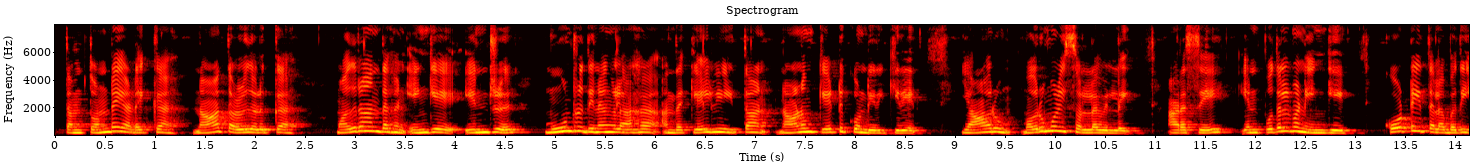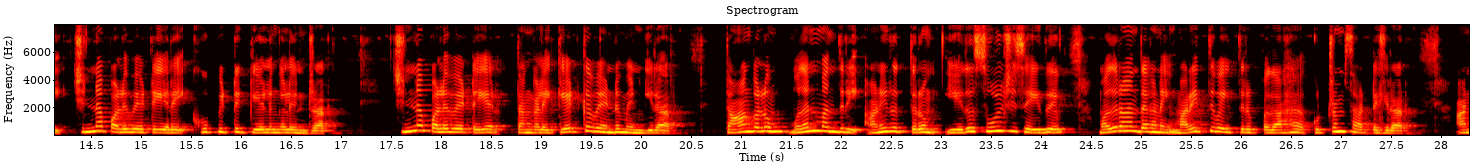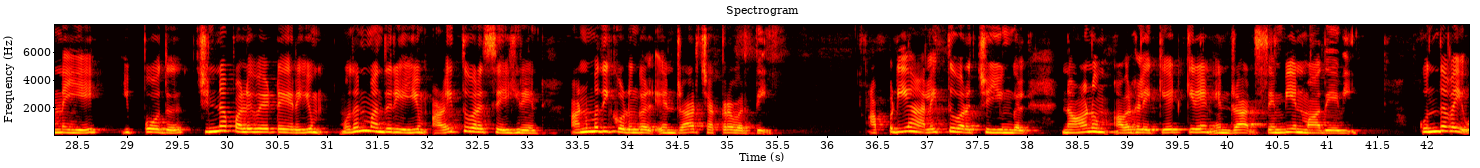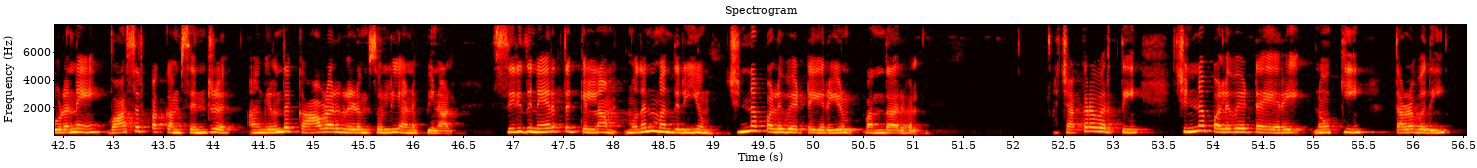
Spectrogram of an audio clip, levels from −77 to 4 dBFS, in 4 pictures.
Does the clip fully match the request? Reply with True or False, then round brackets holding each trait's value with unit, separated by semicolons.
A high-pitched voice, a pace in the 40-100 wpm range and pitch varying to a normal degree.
True (220 Hz; 95 wpm; 3.6 semitones)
